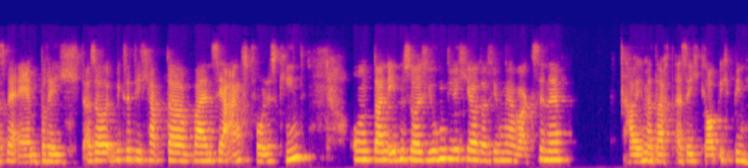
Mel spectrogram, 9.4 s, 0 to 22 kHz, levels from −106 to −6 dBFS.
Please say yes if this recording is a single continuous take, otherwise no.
yes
